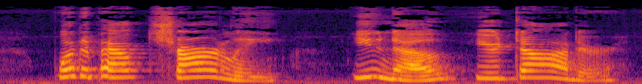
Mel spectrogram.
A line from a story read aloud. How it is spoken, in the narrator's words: Bertha kept shaking her head, and her face got redder by the minute, and then she hollered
